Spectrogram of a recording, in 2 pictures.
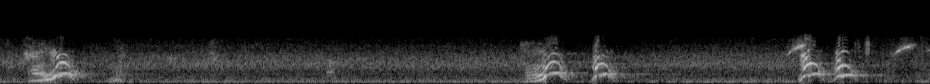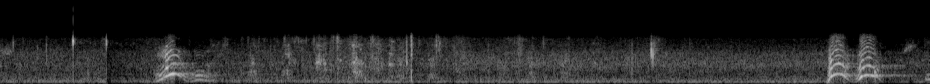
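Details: Buddha, a Basset Hound, howling: short baying bursts that start high and drop in pitch, each with strong overtones, coming in about five separated bouts across nineteen seconds, with quieter yelps and whimpers between them.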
